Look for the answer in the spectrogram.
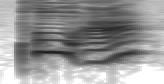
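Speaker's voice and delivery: high, loud summons; calling out. A narrator's reading. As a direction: call sharply for the porter. Boy calls out to porter.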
